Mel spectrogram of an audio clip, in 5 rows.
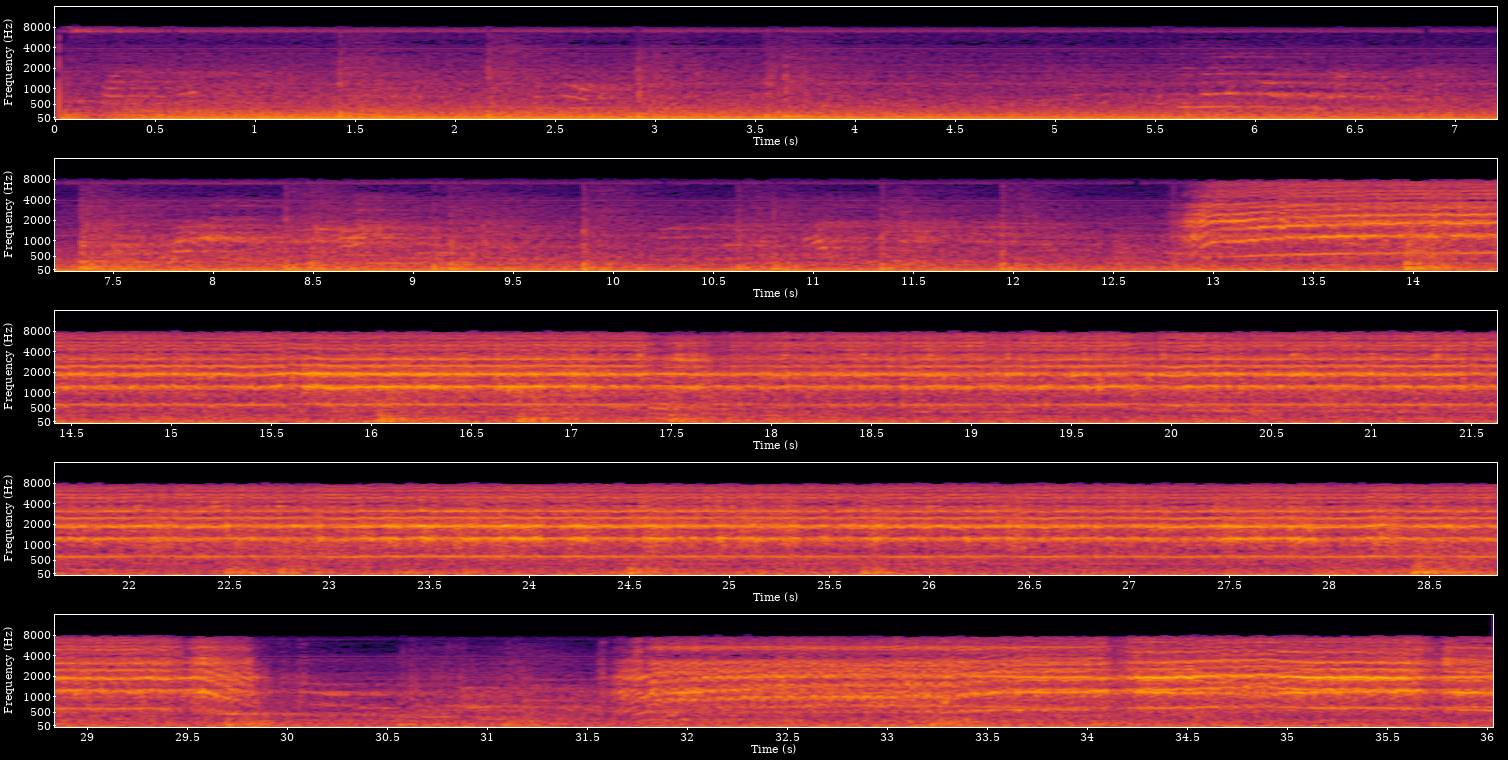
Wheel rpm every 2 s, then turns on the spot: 0, 0, 0, 0, 0, 0, 40, 160, 160, 160, 160, 160, 160, 160, 150, 30, 120, 160.
30-32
